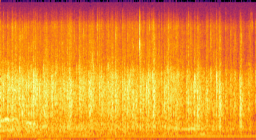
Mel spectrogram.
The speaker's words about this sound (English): In Jesus' name, we give you glory. Can we clap our hands and give God praise right now?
